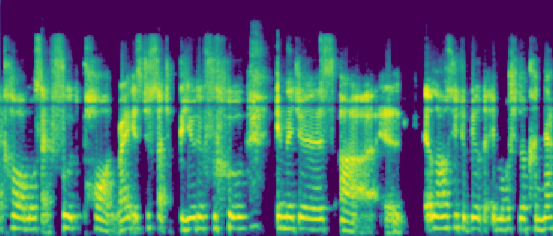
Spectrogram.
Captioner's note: laughs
